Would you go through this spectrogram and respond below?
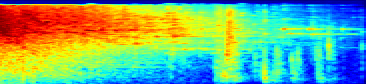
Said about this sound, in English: A loud shattering sound of a window breaks the silence. A primitive Oscar statue hits the ground in front of Porridge, breaking into two.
